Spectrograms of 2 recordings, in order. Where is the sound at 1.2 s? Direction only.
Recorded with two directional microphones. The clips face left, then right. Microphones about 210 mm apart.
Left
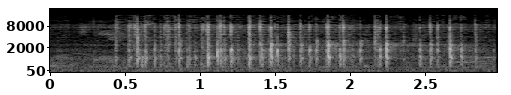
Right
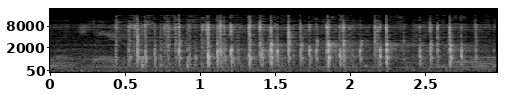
10° left (ahead or behind).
